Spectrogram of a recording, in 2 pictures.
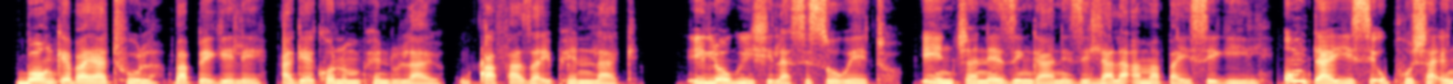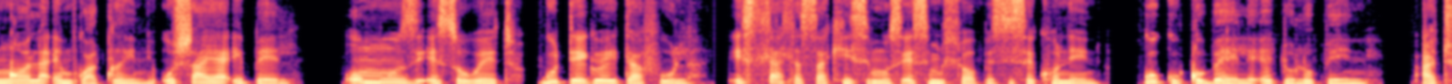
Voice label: ADR; NETFLIX; YOH CHRISTMAS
